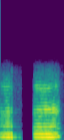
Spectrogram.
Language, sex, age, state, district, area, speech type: Kannada, female, 30-45, Karnataka, Uttara Kannada, rural, conversation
